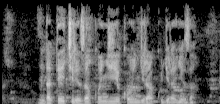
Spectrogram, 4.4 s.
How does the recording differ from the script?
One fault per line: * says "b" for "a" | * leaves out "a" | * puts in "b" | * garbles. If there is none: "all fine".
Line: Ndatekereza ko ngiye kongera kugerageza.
all fine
